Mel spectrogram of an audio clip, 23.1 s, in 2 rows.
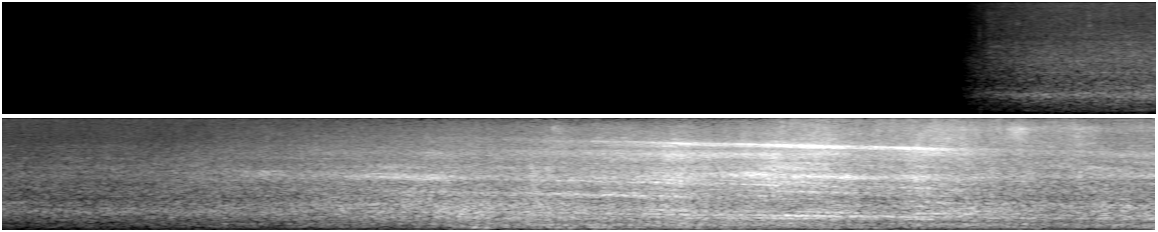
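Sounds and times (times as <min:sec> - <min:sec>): high train whine: 0:09.6 - 0:23.0
train wheels rumbling on rails: 0:10.1 - 0:23.0.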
